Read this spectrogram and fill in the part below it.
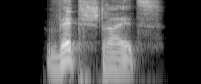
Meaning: genitive of Wettstreit
- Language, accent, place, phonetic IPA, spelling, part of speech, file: German, Germany, Berlin, [ˈvɛtˌʃtʁaɪ̯t͡s], Wettstreits, noun, De-Wettstreits.ogg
